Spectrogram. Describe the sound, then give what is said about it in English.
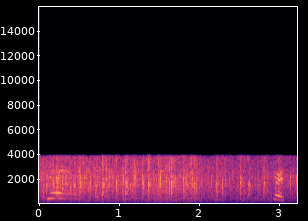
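An applause sound effect played after a guest's introduction: a dense patter of clapping from a crowd runs steadily throughout, with a couple of bright whoops or cheers rising above it near the start and end. “I was excited for the sound effect I was going to get after my intro. Oh, nice. Is clapping okay?”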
